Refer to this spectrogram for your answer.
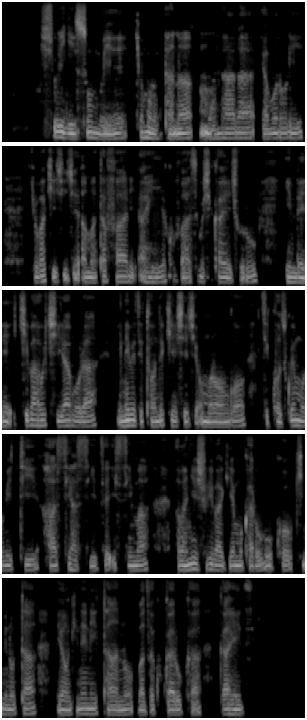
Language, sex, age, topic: Rundi, male, 25-35, education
